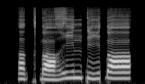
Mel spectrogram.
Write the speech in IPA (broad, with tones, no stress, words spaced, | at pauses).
ʌ˧kɗɒ˨ ɦi˦nɗi˨˦ɗɒ˦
